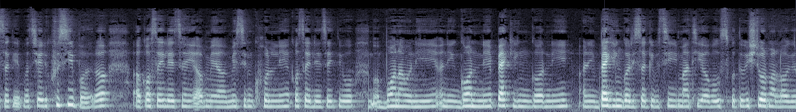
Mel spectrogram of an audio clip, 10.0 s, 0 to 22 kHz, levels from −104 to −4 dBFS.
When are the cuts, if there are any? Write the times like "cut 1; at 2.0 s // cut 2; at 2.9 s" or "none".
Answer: none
